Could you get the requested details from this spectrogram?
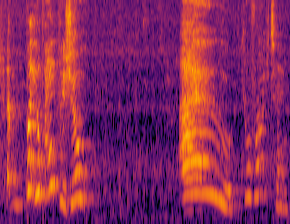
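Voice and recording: In a put-on character voice, a woman speaks slowly at an extremely high pitch with big pitch swings and vocal fry. The tone is fairly bright, and room echo is audible.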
